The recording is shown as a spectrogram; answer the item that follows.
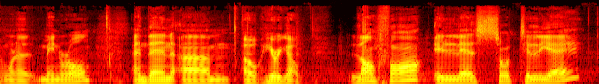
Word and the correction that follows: sortilège: Sortilège. – Sortilège.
